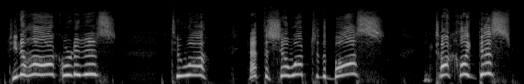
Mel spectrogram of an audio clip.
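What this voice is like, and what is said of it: High-pitched squeaky cartoonish voice. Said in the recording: “Now my voice is stuck like this. ... You might have a singing career going there ... you could join the opera ... it worked for Mickey Mouse.”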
